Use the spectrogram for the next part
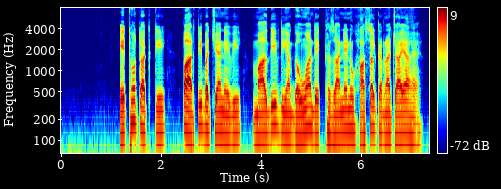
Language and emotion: Punjabi, neutral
